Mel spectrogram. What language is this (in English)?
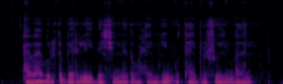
Somali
